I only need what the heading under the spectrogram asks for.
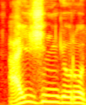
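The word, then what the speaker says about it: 아이신기오로: 아이신교로 누르와치, 애신 강나의 몽골어 발음이 아이신교로입니다.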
